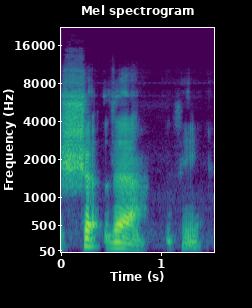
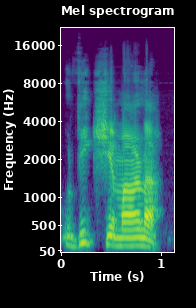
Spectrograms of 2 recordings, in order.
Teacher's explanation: And by the way, the suffix mana, the n there becomes retroflex because of the sh there. See, it has an effect on later on in the word, provided there's nothing to block it.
